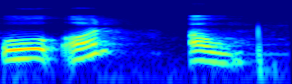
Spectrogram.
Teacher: अंतिम में हमारा कंठोष्ठ है, यानी कि कंठ और होठ दोनों का ही इस्तेमाल होगा, तो ओ और औ।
